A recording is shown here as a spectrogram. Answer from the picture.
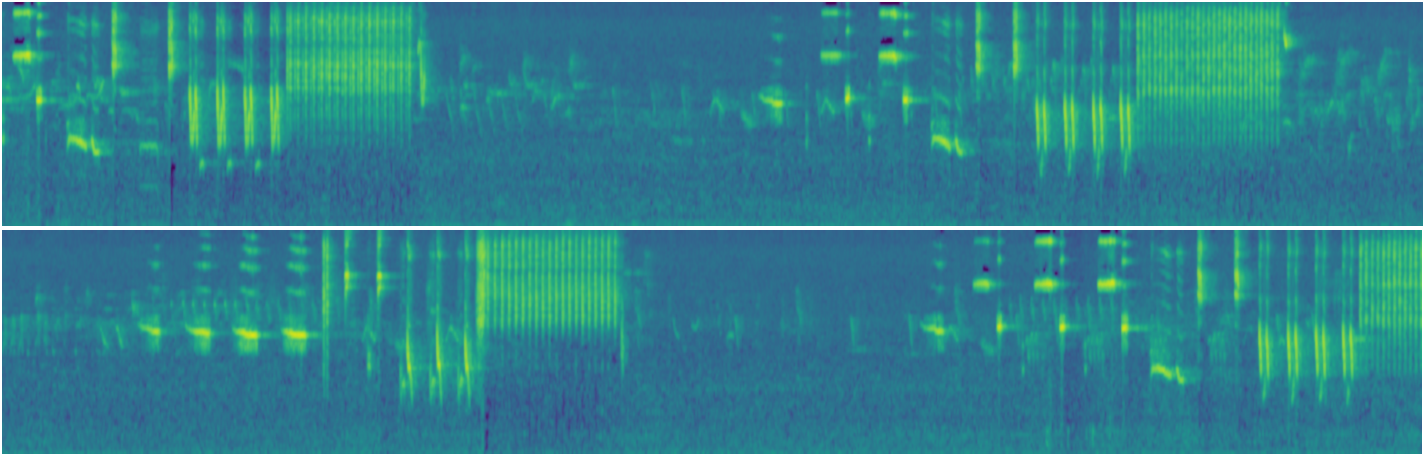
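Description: Songbird song: a phrase of quick high chirps and whistles ending in a harsh buzzy trill, the same phrase repeating about every eight seconds.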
